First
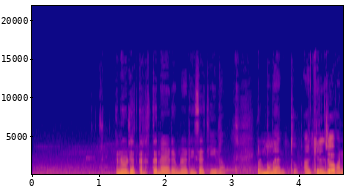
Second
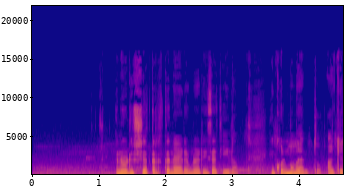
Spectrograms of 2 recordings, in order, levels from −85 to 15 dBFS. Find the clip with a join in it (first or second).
first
